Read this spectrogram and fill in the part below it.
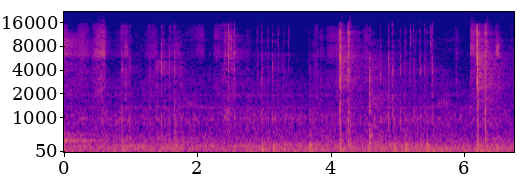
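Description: Keys clatter softly on a computer keyboard as a query is typed, a steady stream of light, close taps with a couple of sharper strokes, fairly quiet and without talk.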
